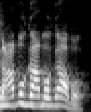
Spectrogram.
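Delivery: gobbling like a turkey; turkey impression. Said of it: "that's a good turkey impression".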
